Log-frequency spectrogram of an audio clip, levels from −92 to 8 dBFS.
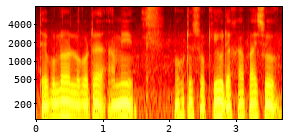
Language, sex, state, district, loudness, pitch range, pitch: Assamese, male, Assam, Hailakandi, -17 LUFS, 100-105 Hz, 105 Hz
